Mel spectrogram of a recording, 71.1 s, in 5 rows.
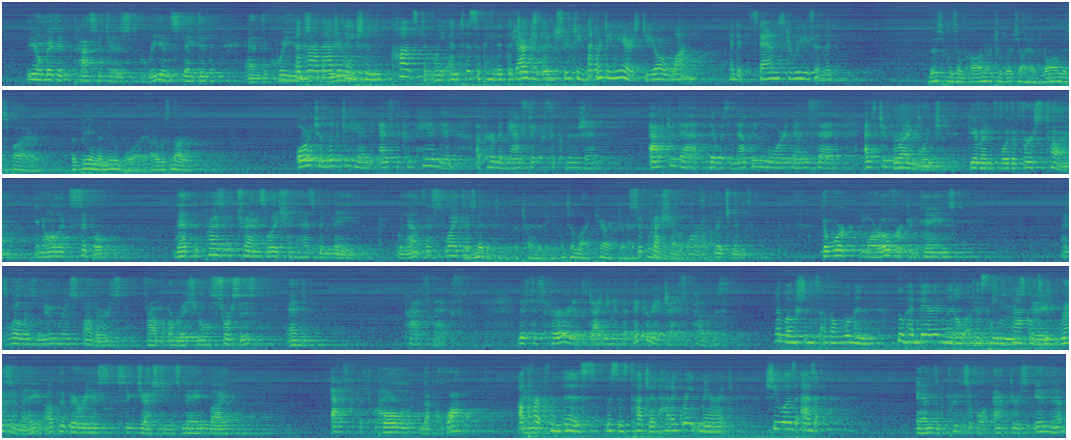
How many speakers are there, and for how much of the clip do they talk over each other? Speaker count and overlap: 5, about 9%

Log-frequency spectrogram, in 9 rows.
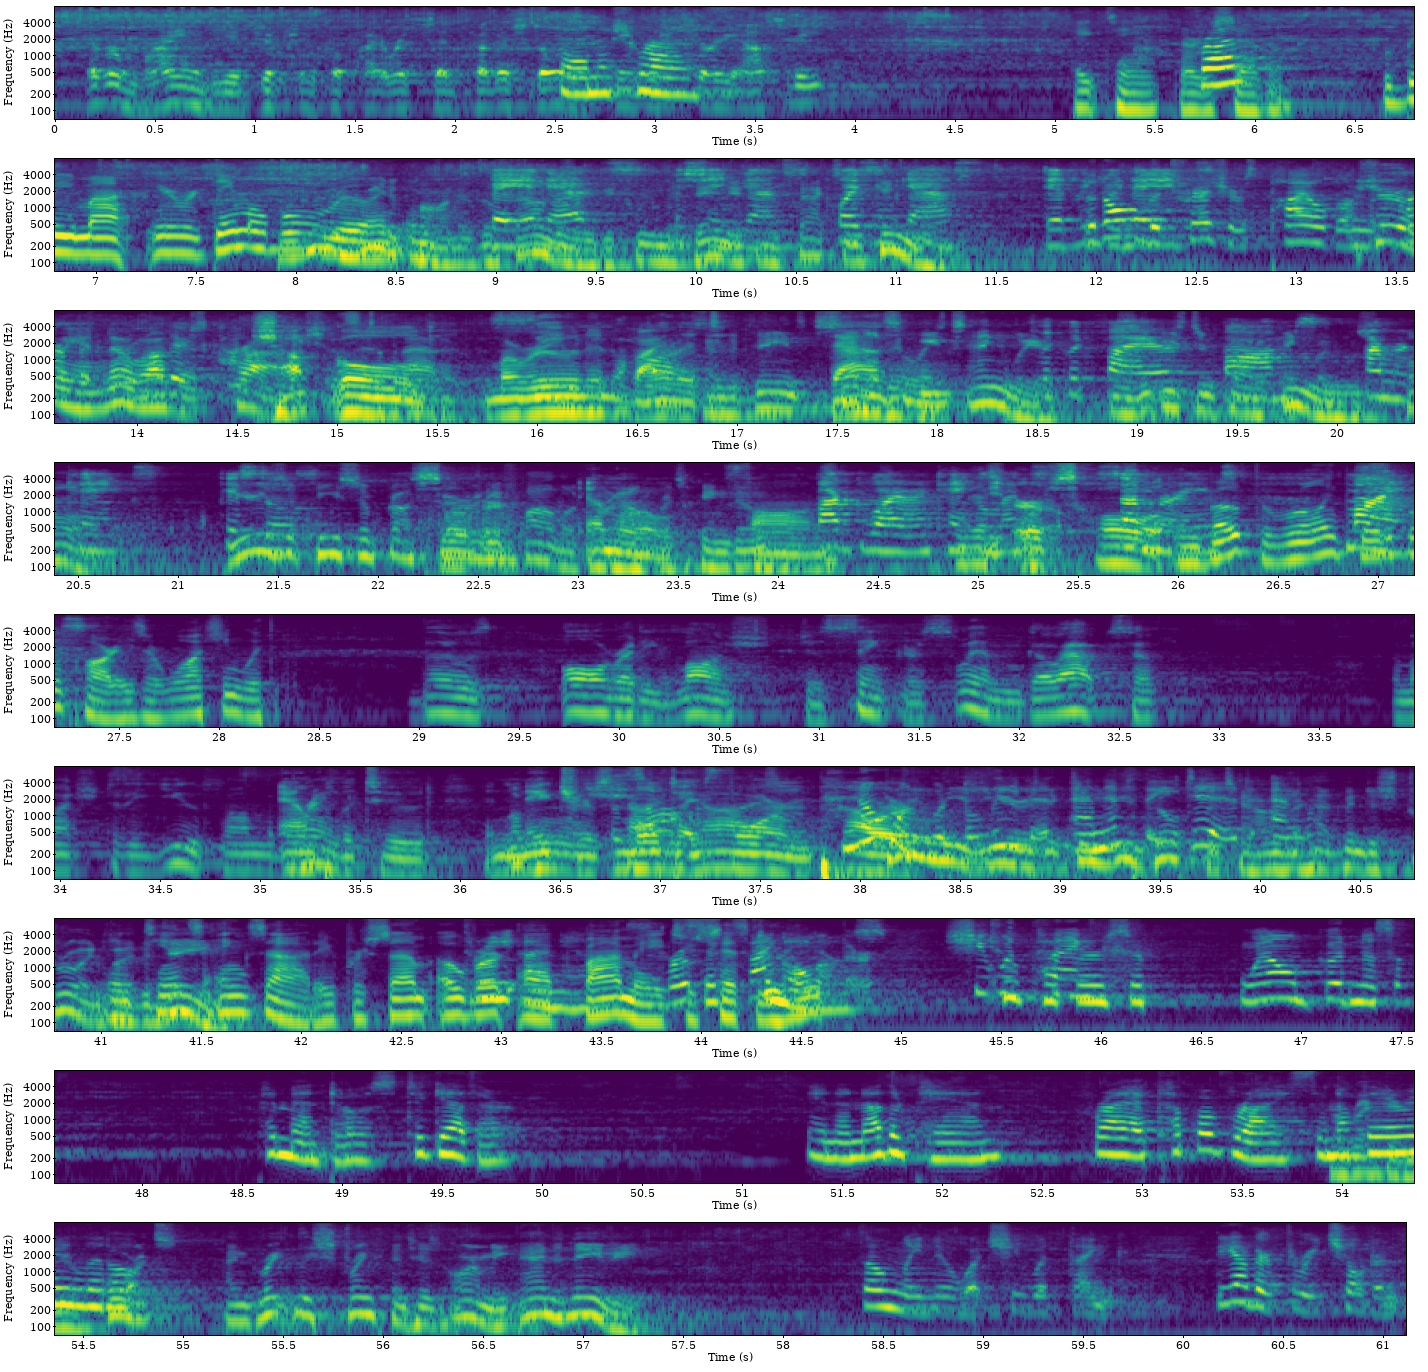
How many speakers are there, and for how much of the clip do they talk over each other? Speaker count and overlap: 8, about 50%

